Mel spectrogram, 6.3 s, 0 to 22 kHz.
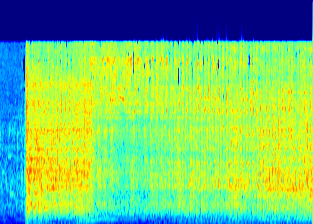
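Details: Lada Niva 4x4: starts straight into a harsh, clattery idle with uneven tapping under it; owner suspects a spun connecting rod bearing, not confirmed; engine knocking noise.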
